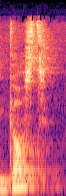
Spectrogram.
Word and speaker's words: ghost: ghost ghost you see ghosts this world edge is this one is silent ghost H is silent here so number 11 have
